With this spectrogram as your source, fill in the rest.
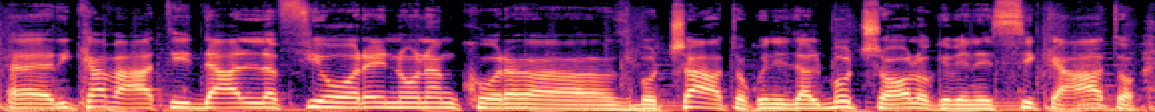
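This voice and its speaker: High-voiced male Italian quiz host on radio. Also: steady tone, a little slow, soft background music. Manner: Italian quiz host, chatty and playful, drawing out the answer options. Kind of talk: live radio presenting.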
